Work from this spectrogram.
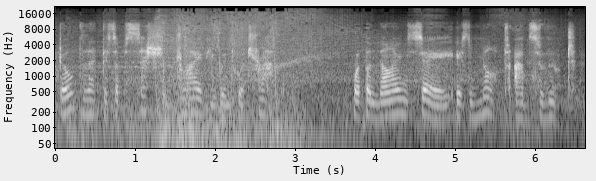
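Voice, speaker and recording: An actress playing a solemn, cryptic and stern mystic in a video game cutscene, formal and portentous, often breathy. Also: female voice, low-pitched, a little slow, over loud music.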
